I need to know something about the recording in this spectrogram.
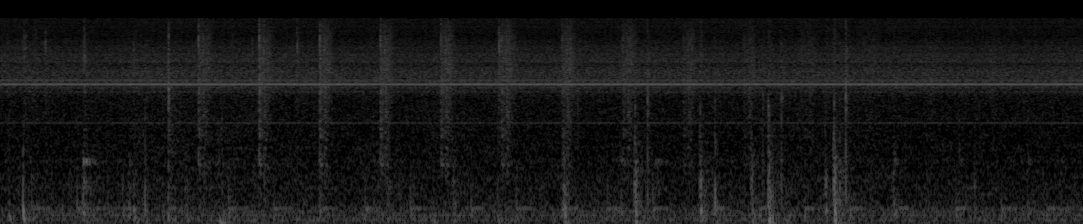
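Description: Footsteps tread steadily across a hard floor.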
